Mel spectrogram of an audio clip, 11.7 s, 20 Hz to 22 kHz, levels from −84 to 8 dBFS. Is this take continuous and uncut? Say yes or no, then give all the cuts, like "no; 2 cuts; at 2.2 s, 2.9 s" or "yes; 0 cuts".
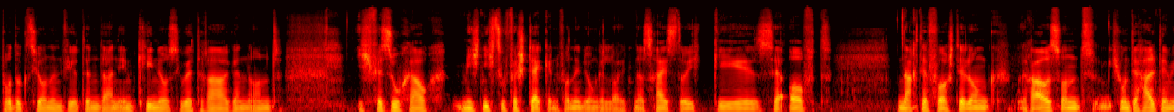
no; 1 cut; at 6.8 s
